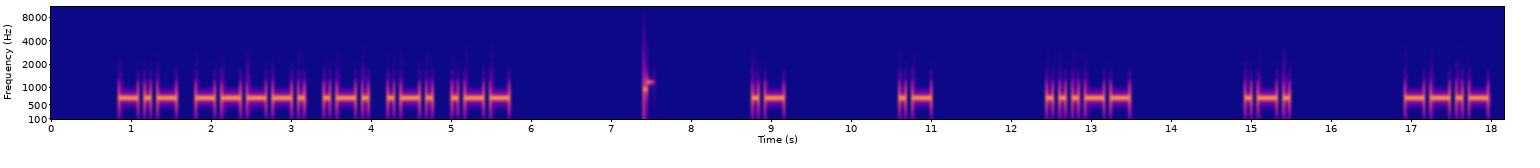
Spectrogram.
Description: Morse code, heard as a keyed tone, about 15 wpm, spaced as for 8 wpm, 700 Hz. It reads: K9RRW AA3RQ
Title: USA Call Signs - 5 Characters - 6x Character Spacing - 15wpm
